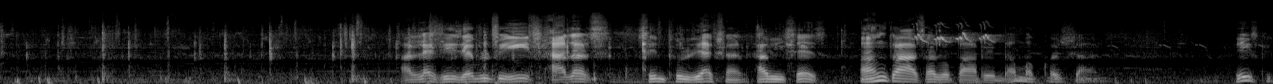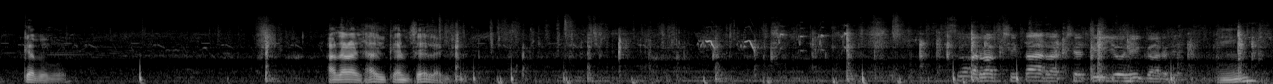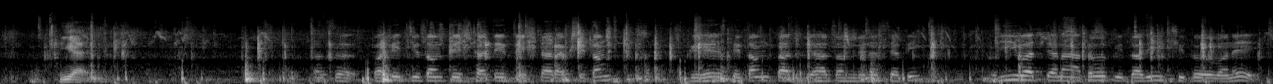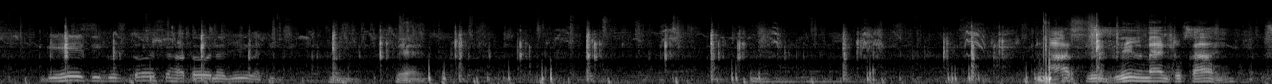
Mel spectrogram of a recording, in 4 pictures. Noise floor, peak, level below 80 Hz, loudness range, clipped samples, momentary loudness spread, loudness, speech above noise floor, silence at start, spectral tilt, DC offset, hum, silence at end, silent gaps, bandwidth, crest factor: -54 dBFS; -2 dBFS; -54 dBFS; 11 LU; under 0.1%; 19 LU; -29 LUFS; 26 dB; 0 s; -4 dB/octave; under 0.1%; none; 0 s; none; 12 kHz; 28 dB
